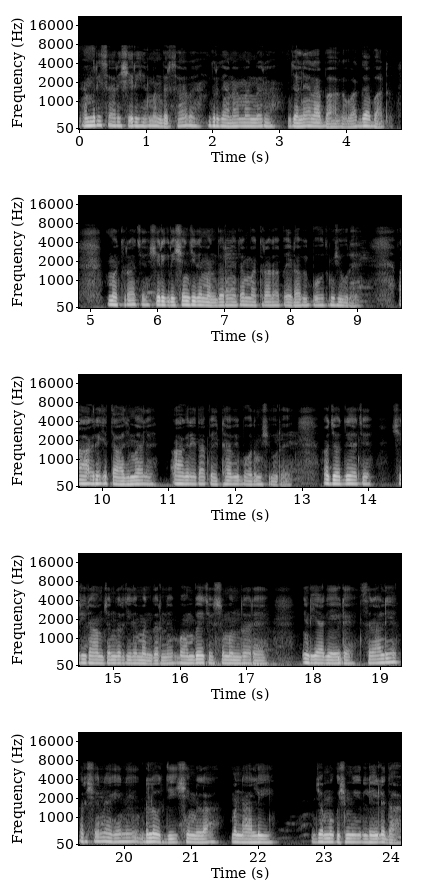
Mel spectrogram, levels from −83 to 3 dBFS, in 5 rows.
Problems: background conversations at intervals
